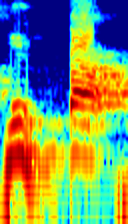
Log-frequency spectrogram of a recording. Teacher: Ta dari mana? Ujung lidah dengan gusi gigi yang atas.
